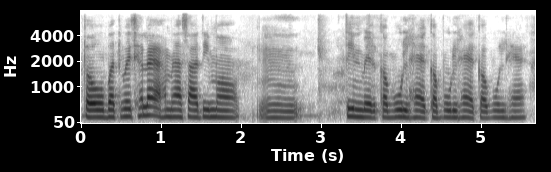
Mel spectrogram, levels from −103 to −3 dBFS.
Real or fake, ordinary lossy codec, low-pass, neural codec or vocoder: fake; none; 7.2 kHz; codec, 16 kHz, 4 kbps, FunCodec, trained on LibriTTS, 50 frames a second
